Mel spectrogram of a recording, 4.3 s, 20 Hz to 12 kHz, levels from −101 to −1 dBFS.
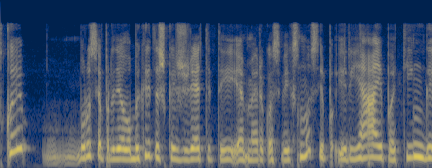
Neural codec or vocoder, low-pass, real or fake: none; 7.2 kHz; real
